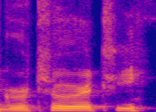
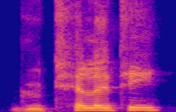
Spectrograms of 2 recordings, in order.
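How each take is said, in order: First: The word is said without an added 'l' syllable. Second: The word is said with an added 'l' syllable. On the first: "not the gratuity" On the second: "I pronounce it like she pronounces it"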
